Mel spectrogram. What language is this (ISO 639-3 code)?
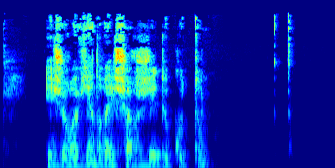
fra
